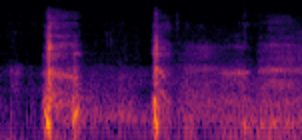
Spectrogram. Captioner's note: cough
